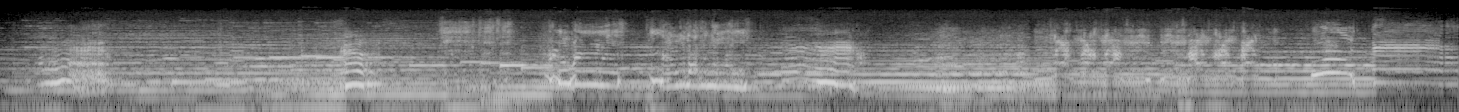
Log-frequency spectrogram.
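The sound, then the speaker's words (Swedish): Wookiee growls and moaning roars, like a grumbling bear, repeat loudly for the whole stretch, with several creature voices overlapping and calling back and forth, from the Holiday Special, largely without subtitles. “På wookiesarna, alltså de gör ju bara det här lätet.”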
